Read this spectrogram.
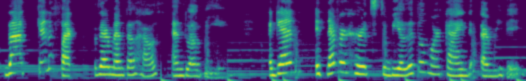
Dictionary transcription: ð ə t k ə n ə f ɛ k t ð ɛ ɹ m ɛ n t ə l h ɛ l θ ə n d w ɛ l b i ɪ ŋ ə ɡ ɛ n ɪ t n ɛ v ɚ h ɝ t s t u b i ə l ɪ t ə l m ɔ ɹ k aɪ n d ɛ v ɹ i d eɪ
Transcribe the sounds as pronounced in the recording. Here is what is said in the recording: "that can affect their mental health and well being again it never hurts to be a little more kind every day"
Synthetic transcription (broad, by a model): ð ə t k ə n ə f ɛ k t ð ɛ ɹ m ɛ n t ə l h ɛ l θ ə n d w ɛ l b i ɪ ŋ ə ɡ ɛ n ɪ t n ɛ v ɚ h ɝ t s t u b i ə l ɪ t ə l m ɔ ɹ k aɪ n d ɛ v ɹ i d eɪ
